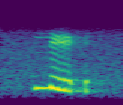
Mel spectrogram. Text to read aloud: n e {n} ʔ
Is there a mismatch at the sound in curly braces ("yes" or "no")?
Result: yes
